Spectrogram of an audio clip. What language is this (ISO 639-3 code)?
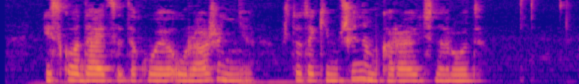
bel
